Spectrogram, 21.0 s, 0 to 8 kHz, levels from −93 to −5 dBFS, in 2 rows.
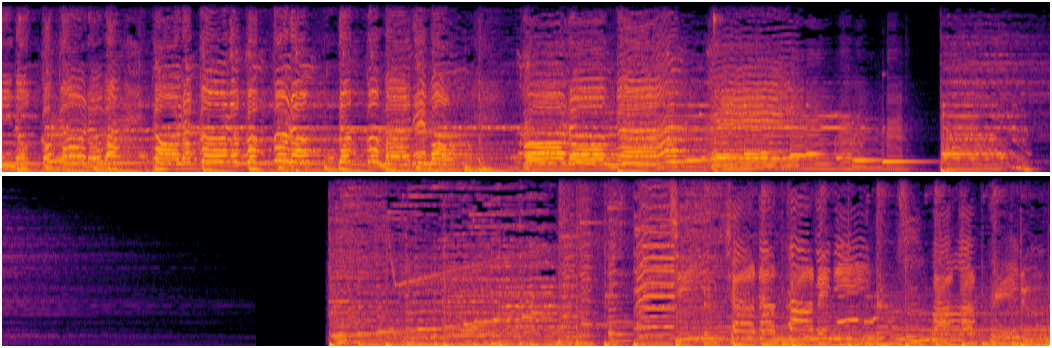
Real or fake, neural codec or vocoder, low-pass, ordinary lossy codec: real; none; none; none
